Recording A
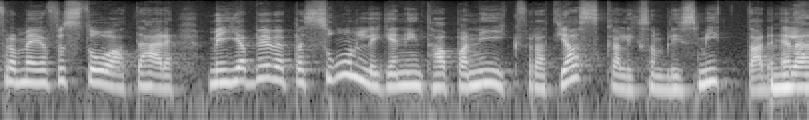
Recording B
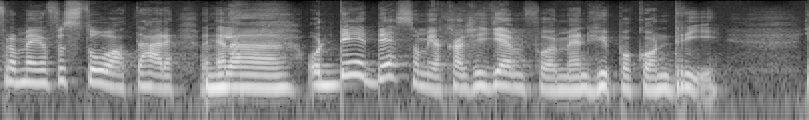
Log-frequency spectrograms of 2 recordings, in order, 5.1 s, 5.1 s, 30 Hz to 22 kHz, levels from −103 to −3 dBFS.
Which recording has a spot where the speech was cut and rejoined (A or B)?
B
